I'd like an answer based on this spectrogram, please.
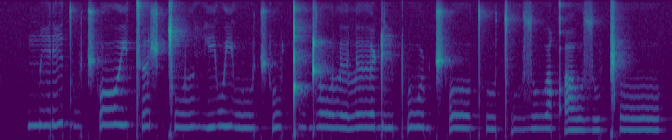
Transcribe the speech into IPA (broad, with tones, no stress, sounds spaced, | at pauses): m i˨ ɾ i˦ d̪ ṳ˨ t͡ʃʼ oː˦ j tʼ ɘ˦ ʃ ǀ u˨ l i̤˦˨ j u˦ j uː˨ t͡ʃʼ u˦ ǃ i̤˦ ɖ l o˦ l ɘ˨ l ɘː˦ ɖ i˨˦ pʼ uː˦ ɖ t͡ʃʼ oː˦ t̪ʰ u˨ tʼ o̤˦ z uː˦ qʼ oː˨ z u˨ ǁʰ oː˦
